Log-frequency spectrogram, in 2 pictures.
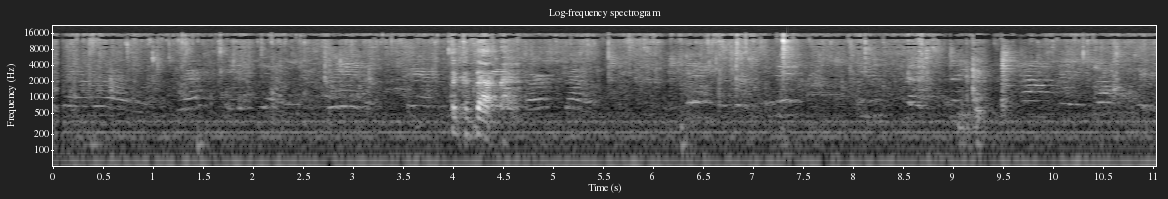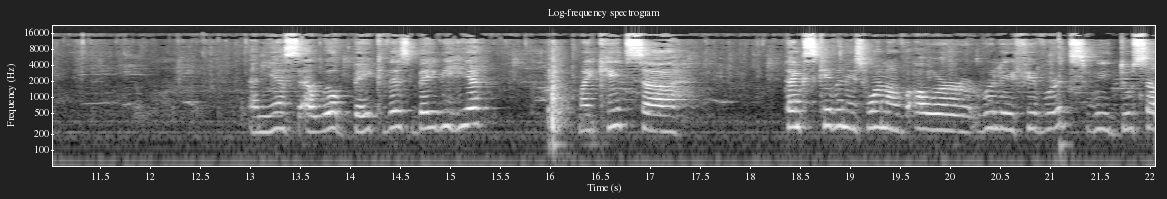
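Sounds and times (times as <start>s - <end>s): faint voices with child: 0.0s - 13.4s, 17.0s - 18.4s
steady low hum: 0.0s - 22.0s.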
